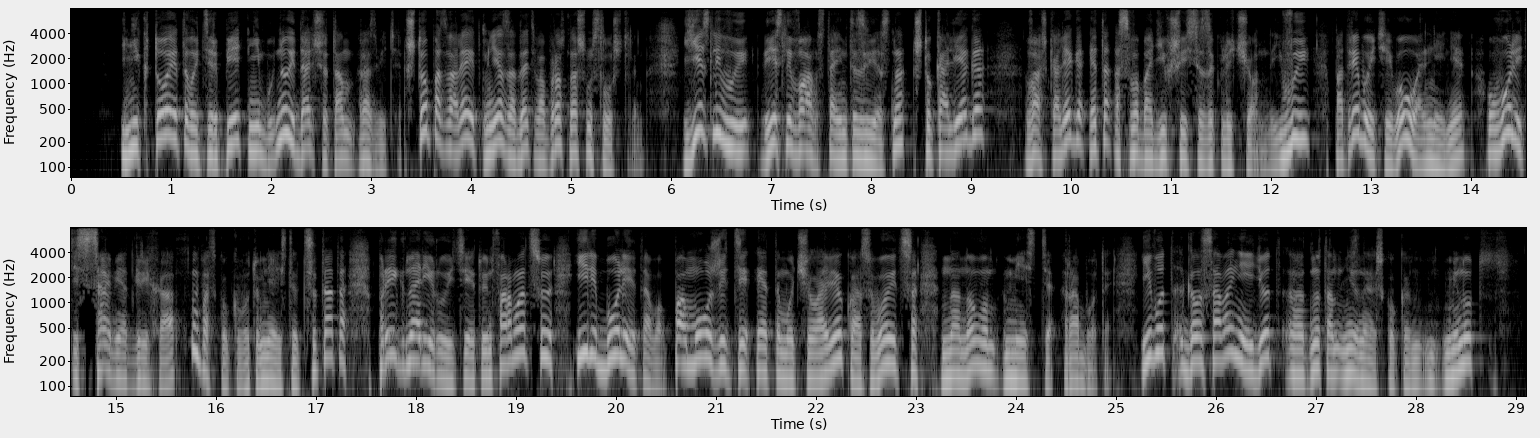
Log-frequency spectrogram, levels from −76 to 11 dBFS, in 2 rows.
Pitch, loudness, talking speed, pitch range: 150 Hz, -24 LUFS, 145 wpm, 120-195 Hz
